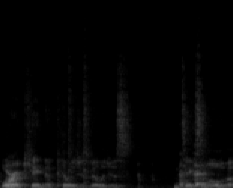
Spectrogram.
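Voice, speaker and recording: A man with an American accent talks at a fairly quick pace. Noticeable background noise and audible room echo surround him. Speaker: podcast host. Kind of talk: casual chat.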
